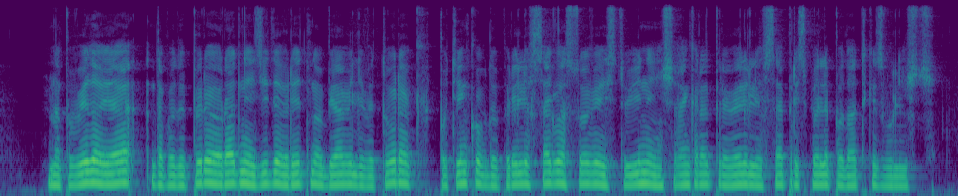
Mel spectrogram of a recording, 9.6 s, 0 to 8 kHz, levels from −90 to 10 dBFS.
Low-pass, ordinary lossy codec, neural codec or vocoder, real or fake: 7.2 kHz; none; none; real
